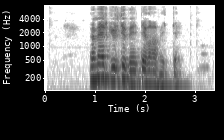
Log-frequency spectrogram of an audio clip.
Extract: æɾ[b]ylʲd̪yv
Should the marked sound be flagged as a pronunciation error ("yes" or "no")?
yes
